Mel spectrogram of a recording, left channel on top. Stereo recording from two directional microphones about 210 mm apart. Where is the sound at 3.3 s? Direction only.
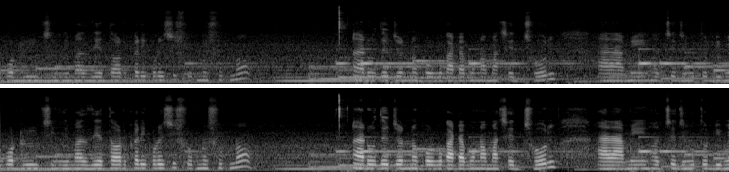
30° right (ahead or behind).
